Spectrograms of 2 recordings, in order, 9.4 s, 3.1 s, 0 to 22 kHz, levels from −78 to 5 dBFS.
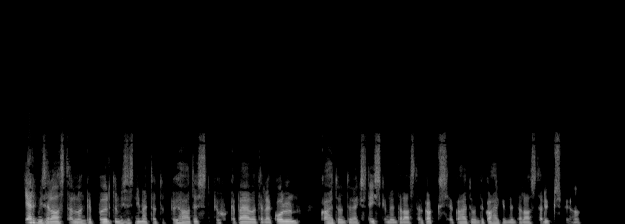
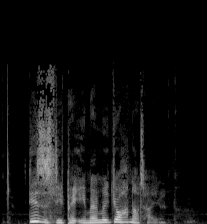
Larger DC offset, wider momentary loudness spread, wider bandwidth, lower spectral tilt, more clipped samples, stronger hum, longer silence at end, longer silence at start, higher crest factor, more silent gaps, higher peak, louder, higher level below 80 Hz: neither; about the same, 13 LU vs 11 LU; second, 9.4 kHz vs 16 kHz; first, -5.5 dB/octave vs -4 dB/octave; neither; neither; about the same, 0.7 s vs 0.65 s; about the same, 0.4 s vs 0.45 s; first, 22 dB vs 16 dB; neither; second, -8 dBFS vs -2 dBFS; second, -28 LUFS vs -18 LUFS; second, -72 dBFS vs -46 dBFS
